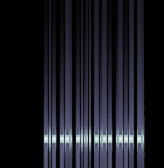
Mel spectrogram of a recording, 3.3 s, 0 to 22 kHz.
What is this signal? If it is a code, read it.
Morse code, heard as a keyed tone, about 46 wpm, 700 Hz. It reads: KG6YJN
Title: USA Call Signs - 6 Characters - Repeated 2x - 45wpm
